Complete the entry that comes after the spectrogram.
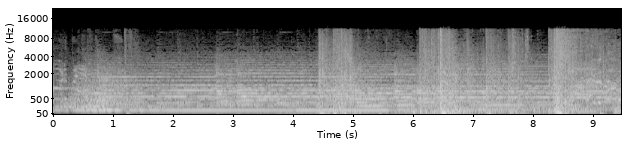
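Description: Gunfire in the Western video game Red Dead Redemption 2, a shootout with enemies firing from a window: repeated sharp shots and bursts over sustained game music, several loud cracks clustered near the end.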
